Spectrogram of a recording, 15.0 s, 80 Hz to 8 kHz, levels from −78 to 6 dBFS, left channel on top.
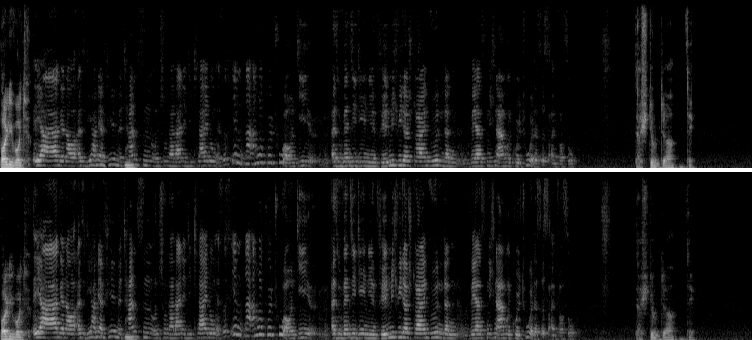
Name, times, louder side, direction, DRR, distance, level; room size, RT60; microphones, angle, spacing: voice 1, 0.0-0.6 2.0-2.1 2.5-2.7 12.7-13.8, left 4 dB, 60° left, 0.3 m, -25 dB
voice 2, 0.6-11.5 12.0-12.2, right 2 dB, 85° right, 0.7 m, -36 dB
3.0 x 2.0 x 2.4 m
head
